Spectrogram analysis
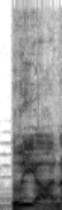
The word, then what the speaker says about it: Lion: Leon, okay. Pronounced like Leon Kennedy.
